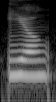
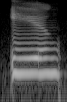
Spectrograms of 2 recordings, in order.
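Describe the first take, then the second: First: A slight glide comes before the nasal ending. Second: It goes straight from 'i' into the nasal. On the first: The speaker calls it right. "살짝 이 발음이 들어가서 이응, 이응 이렇게 발음하시면 좀 더 예쁜 발음" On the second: The speaker calls it wrong. "그냥 잉이라고 발음하는 것보다"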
